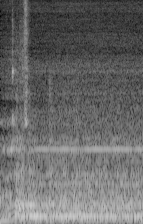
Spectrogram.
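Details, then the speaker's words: Gas furnace with a homeowner-replaced blower motor that would not shut off, after swapping wires to reverse rotation: steady motor hum and constant whir with rushing air, no scraping; now spinning the right way and blowing, normal. "yeah now the rotation is right see it's spinning and blowing"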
